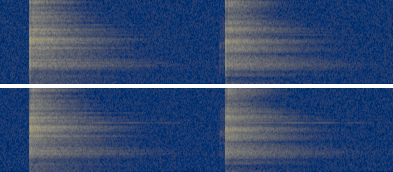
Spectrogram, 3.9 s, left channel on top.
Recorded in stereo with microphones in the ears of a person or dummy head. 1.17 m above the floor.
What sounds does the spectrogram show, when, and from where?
0.3 s scissors: 20° left (ahead or behind), 1.1 m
